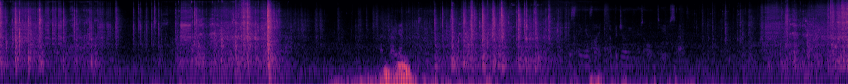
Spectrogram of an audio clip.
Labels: What gender do voices belong to?
female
